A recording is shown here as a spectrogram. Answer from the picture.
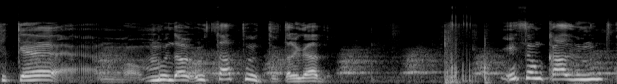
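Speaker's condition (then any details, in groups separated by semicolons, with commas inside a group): Cerebral palsy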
